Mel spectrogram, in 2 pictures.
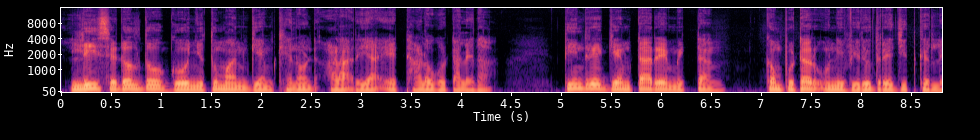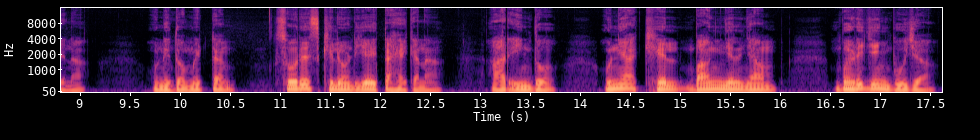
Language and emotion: Santali, sad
